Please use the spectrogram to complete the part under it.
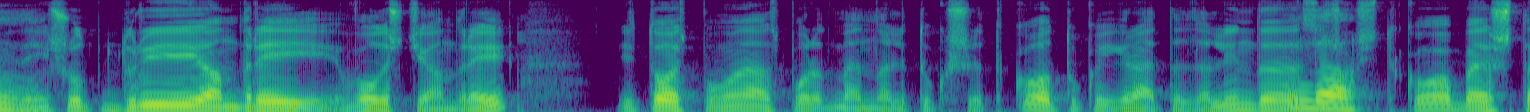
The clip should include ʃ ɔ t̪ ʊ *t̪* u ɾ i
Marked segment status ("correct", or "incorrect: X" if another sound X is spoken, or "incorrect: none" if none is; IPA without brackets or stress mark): incorrect: d̪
